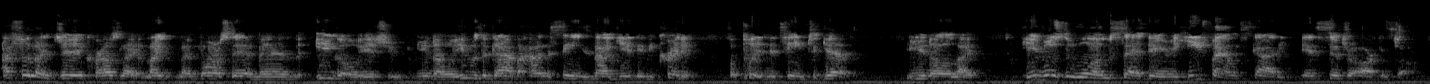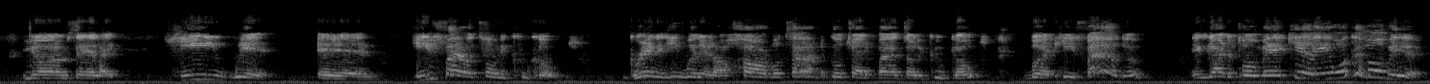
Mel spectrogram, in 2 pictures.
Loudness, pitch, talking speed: -30 LUFS, 145 Hz, 190 wpm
